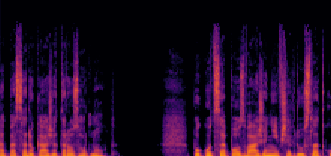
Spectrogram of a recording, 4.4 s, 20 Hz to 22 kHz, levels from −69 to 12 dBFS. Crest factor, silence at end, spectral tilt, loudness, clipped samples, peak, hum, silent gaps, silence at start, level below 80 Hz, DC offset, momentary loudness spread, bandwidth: 16 dB; 0 s; -4.5 dB/octave; -14 LUFS; under 0.1%; 0 dBFS; none; 1.89-2.10 s; 0 s; -60 dBFS; under 0.1%; 12 LU; 19 kHz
